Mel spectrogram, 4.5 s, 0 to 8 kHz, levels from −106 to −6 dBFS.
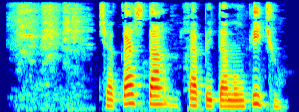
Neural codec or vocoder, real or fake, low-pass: none; real; 7.2 kHz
